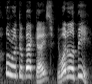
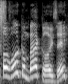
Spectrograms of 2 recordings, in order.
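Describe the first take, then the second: First: Put-on high Canadian bartender accent, second try; Canadian accent retry. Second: Put-on high, loud Canadian barkeep accent with a bouncy eh. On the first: Bartender welcoming guys back, Canadian accent. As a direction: lift the pitch and go Canadian again. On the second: Barkeep greeting the returning party, Canadian accent. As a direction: play the Canadian moose bartender accent. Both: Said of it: "a Canadian accent".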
